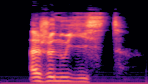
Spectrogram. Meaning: kneeling
- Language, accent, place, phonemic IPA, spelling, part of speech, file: French, France, Lyon, /aʒ.nu.jist/, agenouilliste, adjective, LL-Q150 (fra)-agenouilliste.wav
